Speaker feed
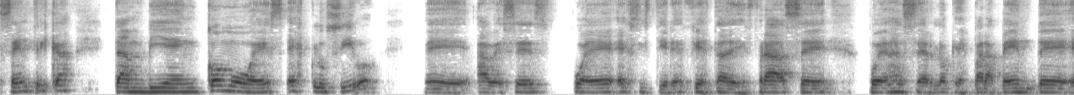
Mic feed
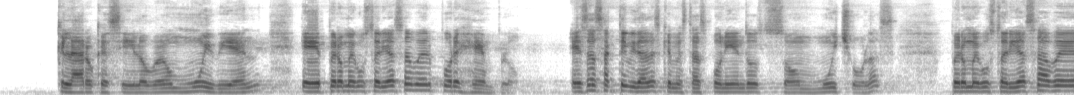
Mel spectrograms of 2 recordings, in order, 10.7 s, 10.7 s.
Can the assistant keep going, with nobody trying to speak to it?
No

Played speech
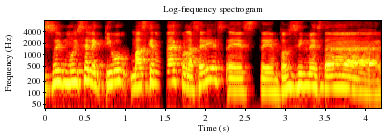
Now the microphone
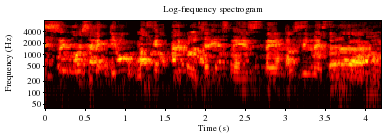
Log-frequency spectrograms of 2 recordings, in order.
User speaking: No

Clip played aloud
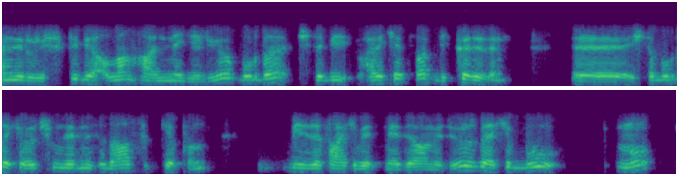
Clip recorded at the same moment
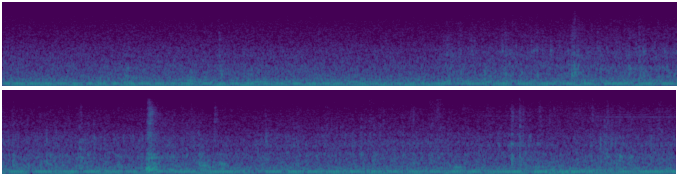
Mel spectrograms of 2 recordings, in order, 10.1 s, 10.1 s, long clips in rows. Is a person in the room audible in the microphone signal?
No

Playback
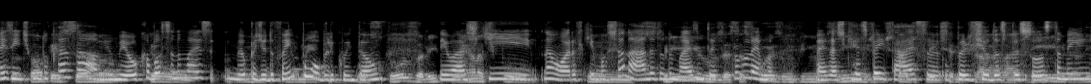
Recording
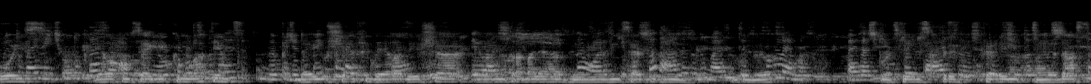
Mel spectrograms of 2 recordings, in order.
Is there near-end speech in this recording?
Yes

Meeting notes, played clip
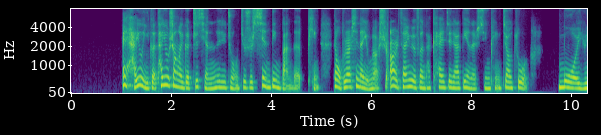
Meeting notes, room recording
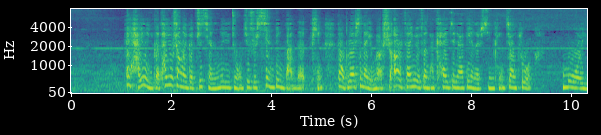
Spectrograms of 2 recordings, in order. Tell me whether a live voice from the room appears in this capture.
No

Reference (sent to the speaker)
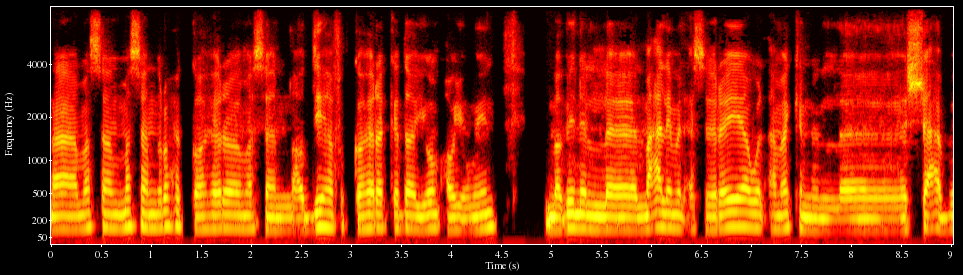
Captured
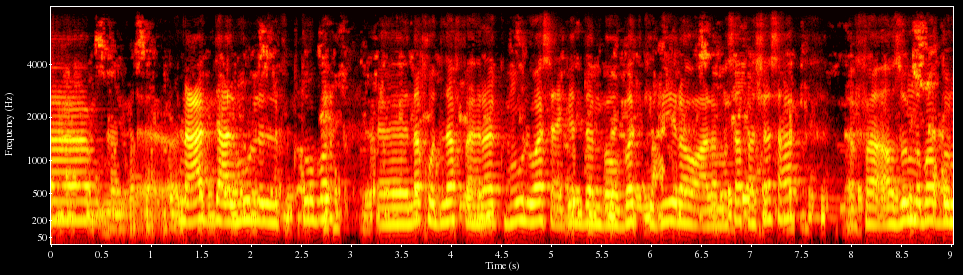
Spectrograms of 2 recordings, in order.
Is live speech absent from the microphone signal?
No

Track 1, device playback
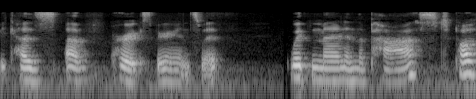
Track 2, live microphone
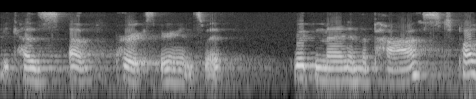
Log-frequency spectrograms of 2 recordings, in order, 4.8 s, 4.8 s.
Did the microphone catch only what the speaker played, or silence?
Yes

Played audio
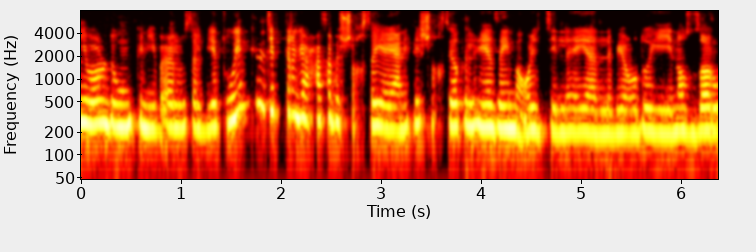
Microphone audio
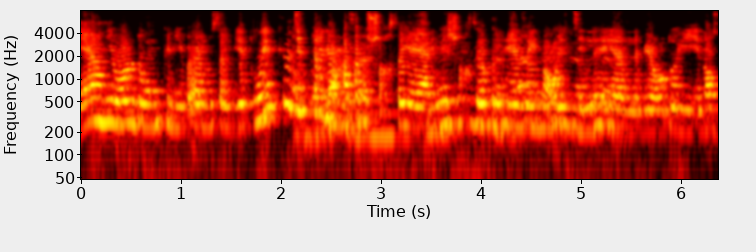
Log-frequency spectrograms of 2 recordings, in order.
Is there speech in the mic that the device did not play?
Yes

